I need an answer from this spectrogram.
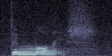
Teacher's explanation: three syllables, demolish, and we stress the second one, demolish. It's a verb.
